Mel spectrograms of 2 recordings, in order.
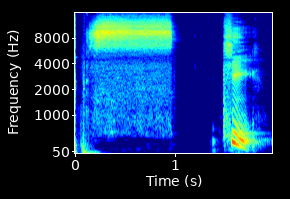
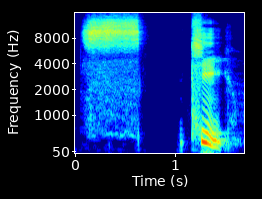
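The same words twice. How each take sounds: The two takes are said the same way.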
